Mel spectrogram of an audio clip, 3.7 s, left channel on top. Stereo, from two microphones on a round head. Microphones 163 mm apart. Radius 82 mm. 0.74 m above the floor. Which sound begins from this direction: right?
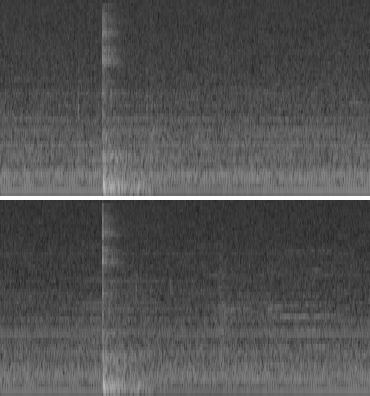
A thud, at 1.0 s.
